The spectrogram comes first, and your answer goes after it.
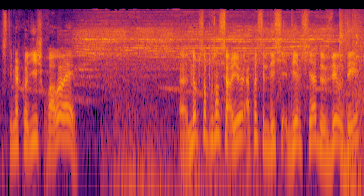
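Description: A man streaming a video game live, chatting casually with viewers and reacting loudly as he plays, laughing often. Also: sits high, expressive, fast talker, noisy background. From France. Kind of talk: casual live gameplay commentary.

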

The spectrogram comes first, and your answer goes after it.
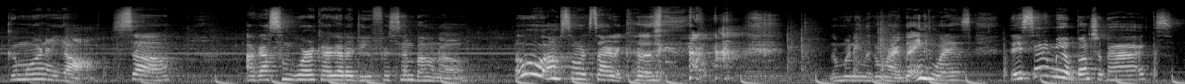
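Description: A woman's voice: mid-range voice, expressive, normal speed, roomy sound, music in the background. A young woman, chatting casually to her viewers in a home vlog. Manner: chatty, addresses viewers as "y'all". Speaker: vlogger. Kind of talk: casual vlog chat to camera.

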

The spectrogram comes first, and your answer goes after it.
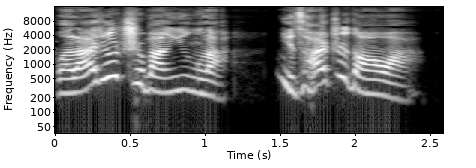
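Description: A stubborn young crown prince, played by a woman narrator, speaks firmly and talks back. The voice is high, recorded dry and close. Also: sing-song, normal speed, fairly bright tone, no echo. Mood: defiant. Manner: firm, defiant. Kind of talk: audiobook character voice.

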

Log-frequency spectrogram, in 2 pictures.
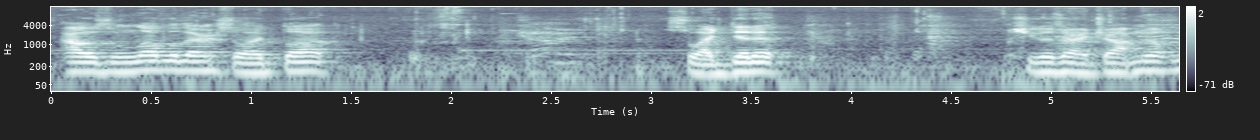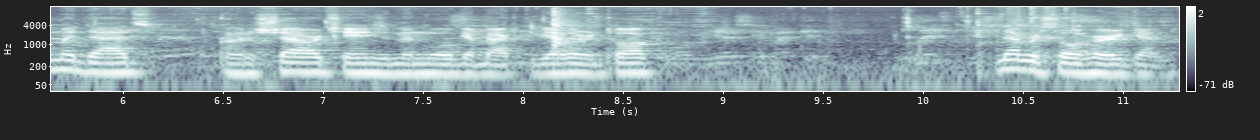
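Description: A man's voice: mid-range voice, level tone, fairly quick, pauses often, noisy background. Crude joking man in his thirties. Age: 30s. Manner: crude, joking, reads viewer names aloud. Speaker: mukbang streamer. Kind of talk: casual live-stream chat while eating. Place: home kitchen at a dining table.

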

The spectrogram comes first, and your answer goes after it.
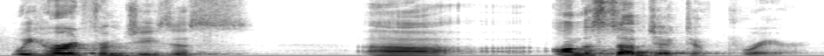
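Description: Male pastor, high voice, earnest sermon, loud then hushed, church sanctuary. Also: sing-song, a little slow. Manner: earnest, swings from loud emphasis to soft, hushed prayer reading.

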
